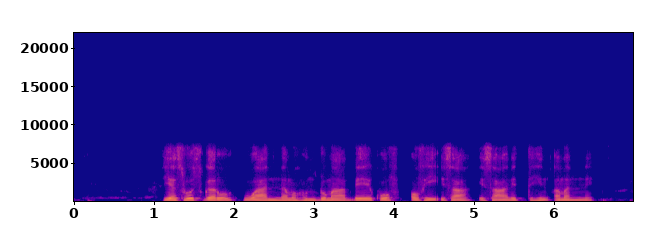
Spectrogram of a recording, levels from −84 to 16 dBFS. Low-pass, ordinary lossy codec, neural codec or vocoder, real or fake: 7.2 kHz; Opus, 16 kbps; codec, 16 kHz, 4.8 kbps, FACodec; fake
